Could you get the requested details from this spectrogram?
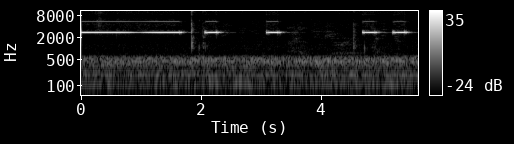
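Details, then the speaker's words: Stryker S3 hospital bed, cycling through selectable bed exit alarm sounds in the menu: high-pitched electronic beeping alarm tones repeating in bursts with soft room noise. "and push enter to select which that alarm exit sound you would like"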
